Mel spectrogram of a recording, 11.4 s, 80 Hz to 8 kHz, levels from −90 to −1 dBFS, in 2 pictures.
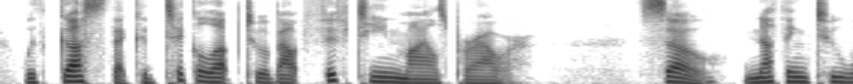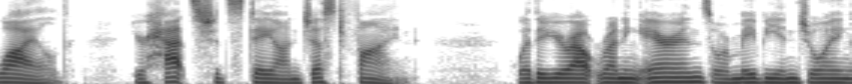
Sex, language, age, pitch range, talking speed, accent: female, English, 30-49, 135-165 Hz, 165 wpm, American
